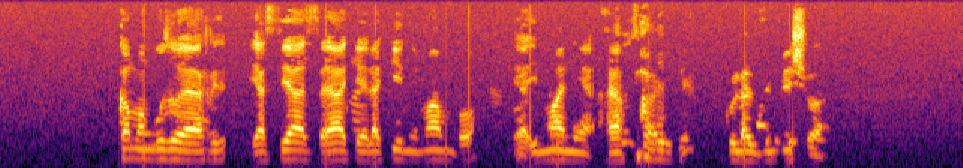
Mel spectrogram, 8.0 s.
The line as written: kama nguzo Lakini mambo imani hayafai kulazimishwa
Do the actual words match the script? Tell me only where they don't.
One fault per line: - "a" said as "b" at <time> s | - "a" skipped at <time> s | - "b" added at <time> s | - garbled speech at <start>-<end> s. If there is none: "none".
- "ya siasa yake" added at 2.1 s
- "ya" added at 4.3 s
